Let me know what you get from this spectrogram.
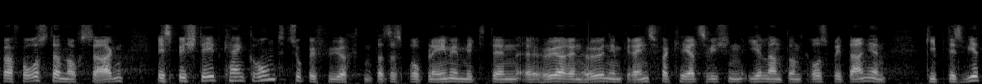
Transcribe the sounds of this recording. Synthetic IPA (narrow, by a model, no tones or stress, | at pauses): afostɐnɔxsaːɡŋ̩ʔɛsb̥əʃteːtkʰaɪnɡ̥ʁʊntt͡sub̥əfʏɐçtn̩d̥asɛspʁ̥ob̥leːməmɪtd̥enhøːəʁənhøːənɪmɡ̥ʁɛnt͡sfɐkʰeːɐt͡sv̥ɪʃn̩ʔiɐlantʊntɡ̥ʁoːsb̥ʁitʰanjən | ɡ̥iːptɛsv̥ɪɐt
